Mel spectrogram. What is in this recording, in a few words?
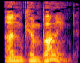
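"uncombined", British English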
